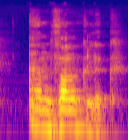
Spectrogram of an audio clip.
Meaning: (adverb) initially, at first; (adjective) initial
- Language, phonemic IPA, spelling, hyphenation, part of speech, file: Dutch, /ˌaːnˈvɑŋ.kə.lək/, aanvankelijk, aan‧van‧ke‧lijk, adverb / adjective, Nl-aanvankelijk.ogg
